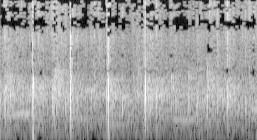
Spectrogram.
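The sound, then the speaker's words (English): Audience clapping in a church, four sharp, evenly spaced claps ring out first, followed by softer, scattered claps from a few people. “That's a clap.”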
